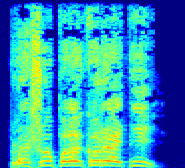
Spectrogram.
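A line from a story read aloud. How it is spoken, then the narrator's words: Shrill squeal. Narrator (Russian): взвизгнул Розенберг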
